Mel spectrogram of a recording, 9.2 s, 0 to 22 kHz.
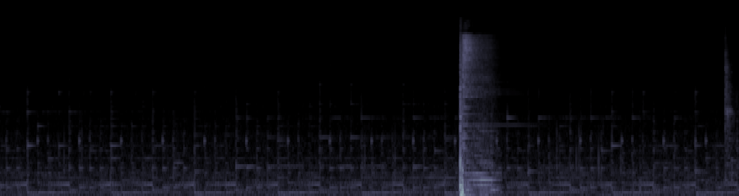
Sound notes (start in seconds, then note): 5.7 stun stick sound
